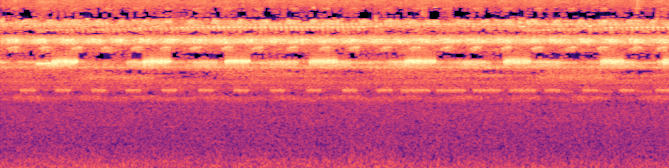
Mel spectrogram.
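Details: Gentle evening cricket chorus in a park, layered high shrill trills ringing steadily while brief chirps repeat at an uneven pace, faint rumbling background beneath.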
